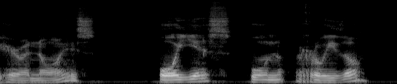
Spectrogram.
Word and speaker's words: ruido: ¿Oyes un ruido? You have to work a little bit on rolling your R's here.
